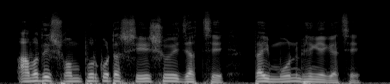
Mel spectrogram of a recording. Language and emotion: Bengali, sad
